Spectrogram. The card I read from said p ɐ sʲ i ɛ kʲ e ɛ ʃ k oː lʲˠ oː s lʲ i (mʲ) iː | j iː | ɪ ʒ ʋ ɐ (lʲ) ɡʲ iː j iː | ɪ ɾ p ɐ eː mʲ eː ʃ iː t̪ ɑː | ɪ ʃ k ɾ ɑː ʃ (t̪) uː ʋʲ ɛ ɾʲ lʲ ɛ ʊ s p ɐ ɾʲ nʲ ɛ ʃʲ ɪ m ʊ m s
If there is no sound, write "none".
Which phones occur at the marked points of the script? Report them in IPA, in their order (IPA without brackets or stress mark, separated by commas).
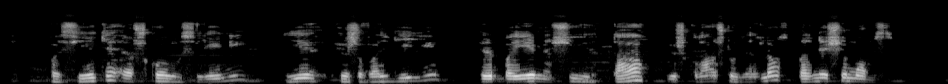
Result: nʲ, lʲ, t̪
